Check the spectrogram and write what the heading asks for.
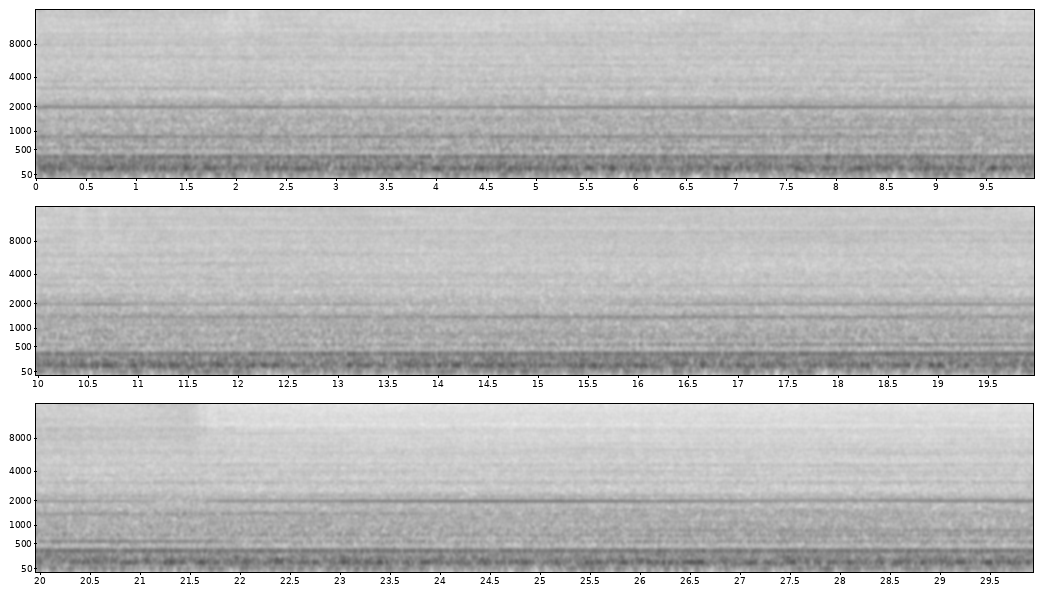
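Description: Industrial machine running steadily: an even rush of noise with a constant high whine. The hiss thins slightly about two-thirds of the way through.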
